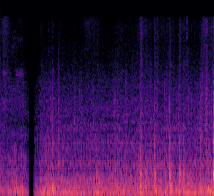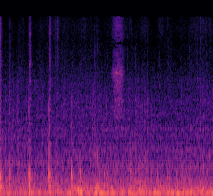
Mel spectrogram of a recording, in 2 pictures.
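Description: Inside a car driving on a rough unpaved road: a steady low rumble from the engine and tyres, with irregular knocks and rattles as it goes over bumps. The sound cuts out briefly about half a second in.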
